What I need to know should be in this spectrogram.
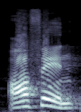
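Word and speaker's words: often: অফেন, এখানে দেখো এটার উচ্চারণ অফেন হচ্ছে, কারণ কি, কারণ এফ এবং ইএন এর মাঝখানে টি থাকলে টি সাইলেন্ট থাকে, ওই কারণে এটা অফেন,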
